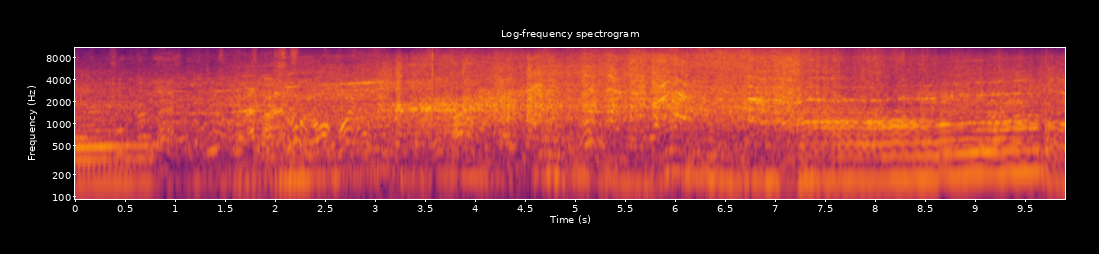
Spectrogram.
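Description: A second rally car engine revs loudly and drives by.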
